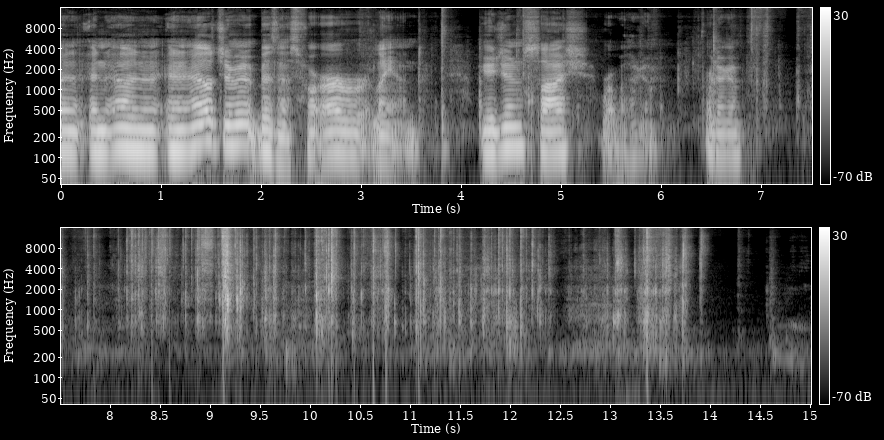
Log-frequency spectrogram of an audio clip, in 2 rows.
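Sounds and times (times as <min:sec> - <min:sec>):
foil wrapper crinkling and tearing: 0:06.8 - 0:14.0.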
